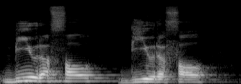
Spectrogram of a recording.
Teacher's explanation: a gente dá uma batidinha rápida da língua nesse ponto aí logo atrás dos dentes superiores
